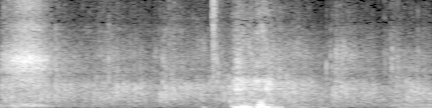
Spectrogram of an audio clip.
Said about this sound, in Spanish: ¿Cuántos lo creen? Den un fuerte aplauso Jesús.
